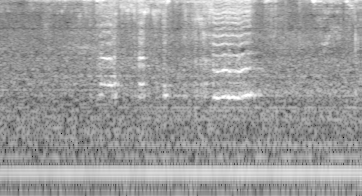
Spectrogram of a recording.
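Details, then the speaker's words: GE Profile ice machine: steady low hum with a thin squeal rising briefly as solid ice jams and backs up inside the chute; cause later found to be a clogged water hose so water couldn't reach the evaporator. "like the ice is getting backed up in there. Maybe it'll break free. Nope, it's solid now. Yep, that's exactly what's happening. The ice is getting backed up inside there."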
